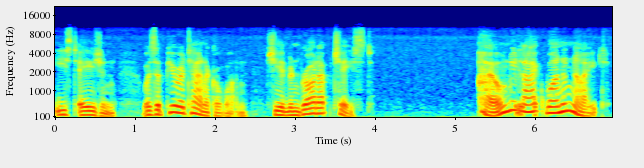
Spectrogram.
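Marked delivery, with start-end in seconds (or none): 5.3-6.9 high, lilting, innocent reply; innocent serenity. A narrator's reading. Olaru replying to her cabinmate, innocently serene. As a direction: answer lightly and guilelessly, pitched up. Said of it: "replied with innocent serenity".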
